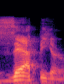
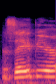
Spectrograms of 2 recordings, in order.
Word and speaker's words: Zapier: way to pronounce is zapier right correct zapier makes you happier is the trick I've heard ever Xavier I've heard zappy a I've heard every new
